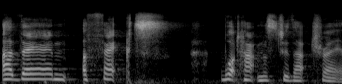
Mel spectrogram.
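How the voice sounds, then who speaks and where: A woman with a Welsh accent and a bright, sharp tone. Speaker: professor. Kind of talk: conference talk. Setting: conference stage with audience. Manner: halting, many fillers.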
